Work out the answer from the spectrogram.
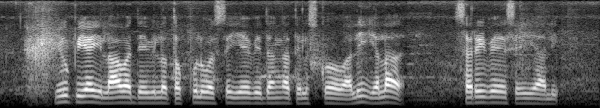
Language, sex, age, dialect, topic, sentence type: Telugu, male, 25-30, Southern, banking, question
